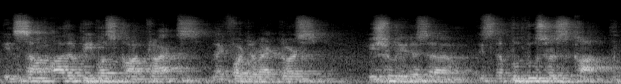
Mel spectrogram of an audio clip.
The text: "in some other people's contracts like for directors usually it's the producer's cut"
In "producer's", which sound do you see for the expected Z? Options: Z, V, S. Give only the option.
S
